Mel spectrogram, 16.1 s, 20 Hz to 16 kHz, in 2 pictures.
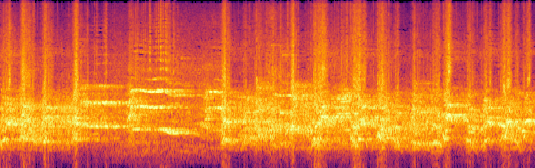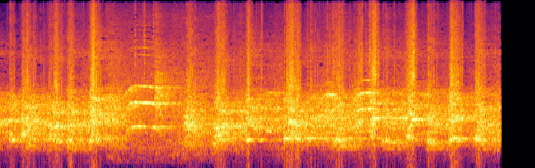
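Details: Dogs recorded on 26 February 2018 give a continuous chorus of loud barks and shrill yips from several animals at once, with a few drawn-out howling notes mixed in and no break in the noise.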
